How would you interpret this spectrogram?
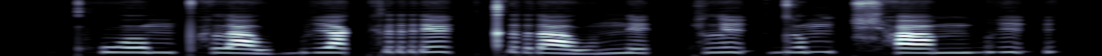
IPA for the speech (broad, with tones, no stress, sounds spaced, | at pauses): kʰ w o˧ m pʰ l a˩˦ w b i˧ a̯ k r eː˦˥ k̚ t r a˩˦ w n i˨˩ t̚ k l i˥˩ ʔ d o˥˩ m t͡ɕʰ a˦˥ m b i˥˩ ʔ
